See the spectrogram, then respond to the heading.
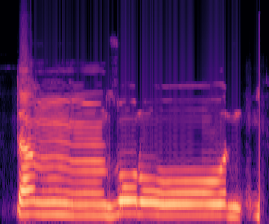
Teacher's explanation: نون ساکن کے اندر اخفا ہوگا اس لیے کہ نون ساکن کے بعد میں ضا ہے اور ضا بھی اخفا کے 15 حروف میں سے ایک حرف ہے۔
